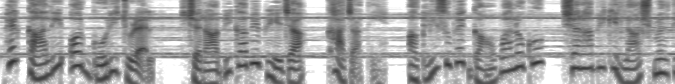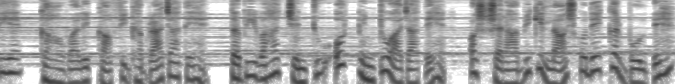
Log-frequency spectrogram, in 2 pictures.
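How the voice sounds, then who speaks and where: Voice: medium pitch, sing-song, normal speed, hardly any pauses. A narrator reading a scripted horror story in the manner of a storyteller. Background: background music.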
